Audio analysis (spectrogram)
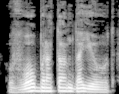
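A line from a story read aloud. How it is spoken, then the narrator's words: Muttering. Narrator (Russian): пробормотал Рэй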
